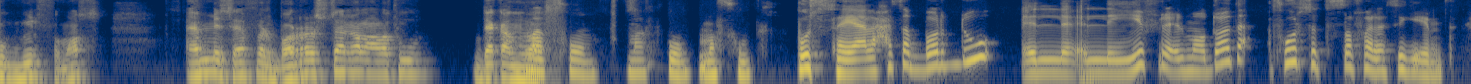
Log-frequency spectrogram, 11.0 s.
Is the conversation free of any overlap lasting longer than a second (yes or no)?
yes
